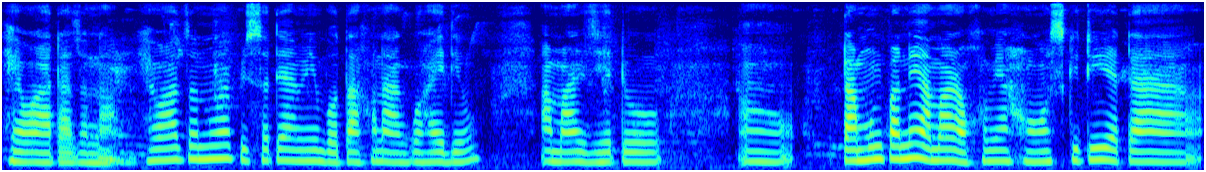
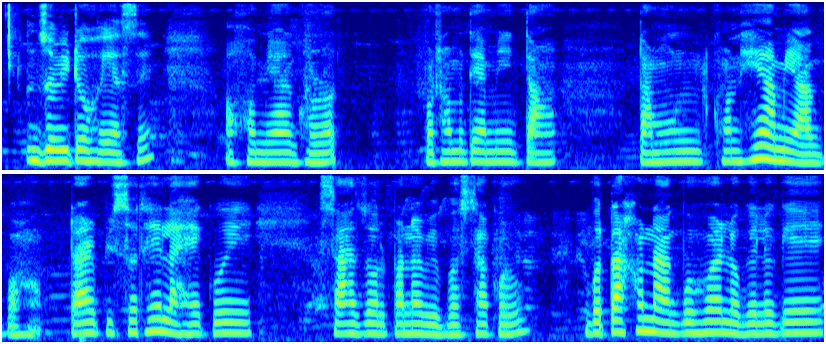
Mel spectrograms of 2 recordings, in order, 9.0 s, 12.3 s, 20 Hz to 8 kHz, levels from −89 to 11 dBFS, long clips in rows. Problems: constant background noise, background conversations at intervals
